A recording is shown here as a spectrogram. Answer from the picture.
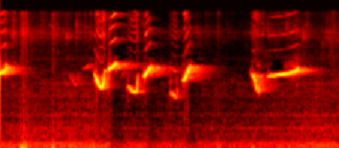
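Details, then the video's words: Common iora chick in training, vocal and lively, gives a cluster of quick looping whistles, a short pause, then a longer steady high whistle over soft background hum. "Gacorrr ngelatih cipow cipoh anakan"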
